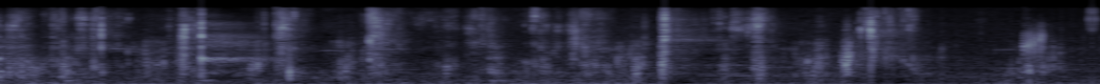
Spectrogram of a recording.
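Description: Close-miked eating: biting into and chewing spiced grilled sausage, a quick irregular run of sharp wet crunches and mouth clicks.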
